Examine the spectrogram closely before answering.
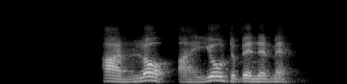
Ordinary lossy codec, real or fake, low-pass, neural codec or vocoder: Opus, 24 kbps; fake; 7.2 kHz; codec, 16 kHz, 0.2 kbps, FocalCodec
